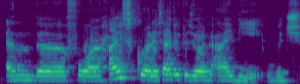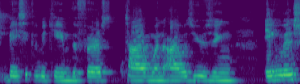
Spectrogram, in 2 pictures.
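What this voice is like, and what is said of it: Russian-accented English with American influence. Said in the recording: “I do sound more like a Russian immigrant from US”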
